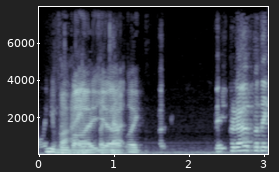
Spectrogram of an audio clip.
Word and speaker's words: Levi: Levi? The guy who shares my fucking name. Yeah, it's pronounced Levi. Yeah, but they call him Levy though.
